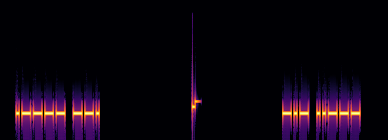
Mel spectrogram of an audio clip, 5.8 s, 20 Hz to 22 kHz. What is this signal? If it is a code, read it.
Morse code, heard as a keyed tone, about 28 wpm, 700 Hz. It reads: 1G K2
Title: Single-Letter Single-Number 28wpm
